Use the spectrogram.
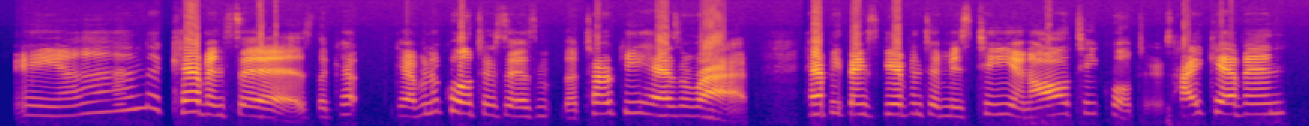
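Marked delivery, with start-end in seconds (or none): none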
